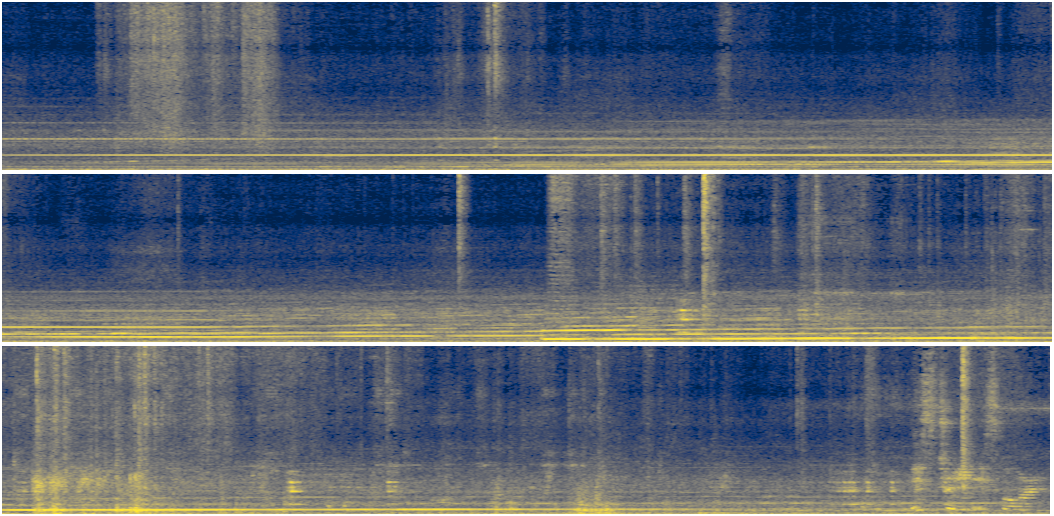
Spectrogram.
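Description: Electric multiple-unit train heard from inside the carriage by the doors, its traction motors whining in several tones that rise steadily in pitch as it accelerates away from a station, over a steady rumble of wheels on rail. A stronger tone cuts in about halfway and keeps rising, and a few knocks come from the running gear in the second half.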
